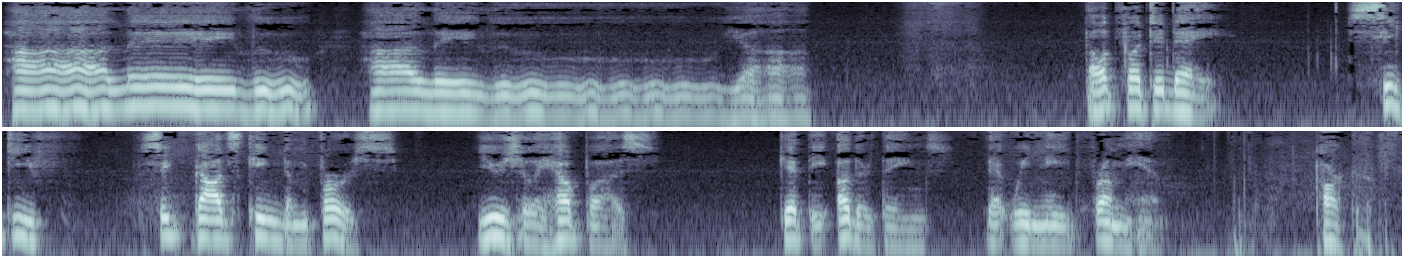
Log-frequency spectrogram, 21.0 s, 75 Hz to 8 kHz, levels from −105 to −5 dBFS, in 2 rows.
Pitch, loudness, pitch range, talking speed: 125 Hz, -26 LUFS, 105-145 Hz, 70 wpm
